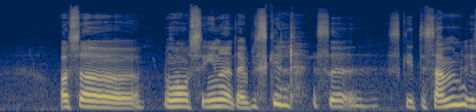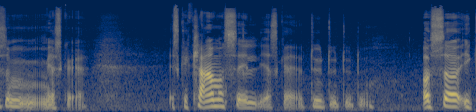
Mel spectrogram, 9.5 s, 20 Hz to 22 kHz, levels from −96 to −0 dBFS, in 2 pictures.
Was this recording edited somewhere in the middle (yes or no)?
no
